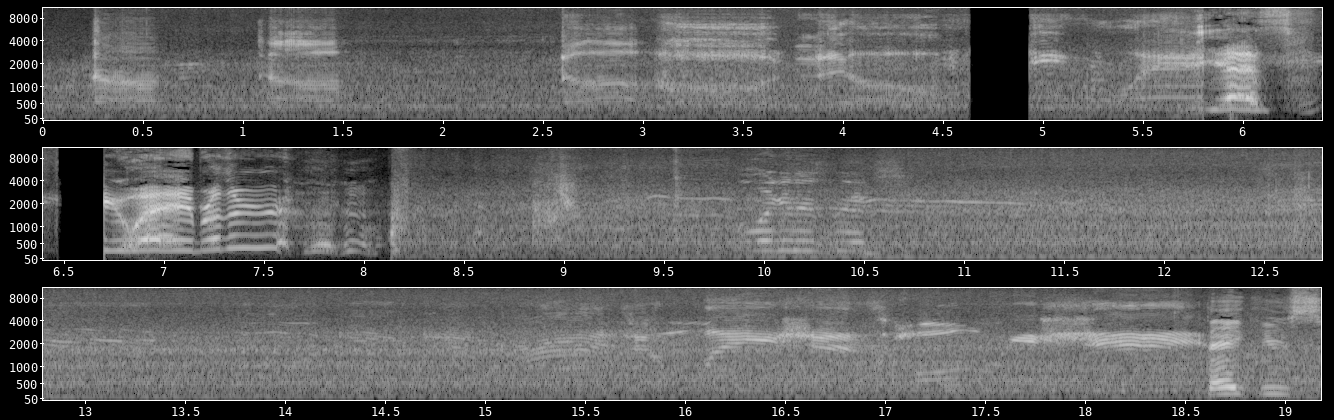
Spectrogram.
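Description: A man talks through a phone video call.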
